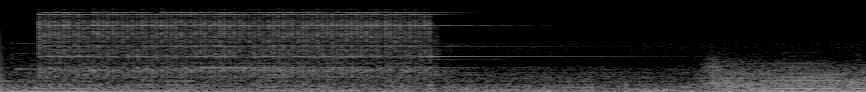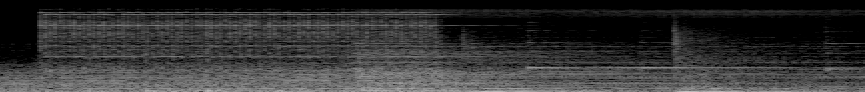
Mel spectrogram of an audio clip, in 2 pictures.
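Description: Wall-mounted push-button telephone ringing twice, each ring about two seconds long with a pause of about two seconds between, over low background music.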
